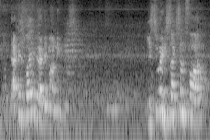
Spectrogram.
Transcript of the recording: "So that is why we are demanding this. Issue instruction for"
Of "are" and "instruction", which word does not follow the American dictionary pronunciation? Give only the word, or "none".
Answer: instruction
